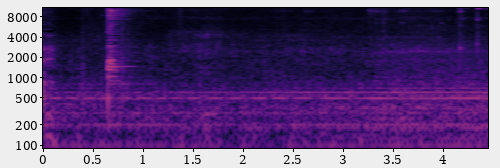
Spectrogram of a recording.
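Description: Steady electrical hum of high-voltage substation equipment: a low drone with a higher tone above it. A single metallic clink comes about two-thirds of a second in.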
